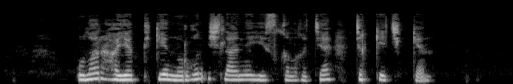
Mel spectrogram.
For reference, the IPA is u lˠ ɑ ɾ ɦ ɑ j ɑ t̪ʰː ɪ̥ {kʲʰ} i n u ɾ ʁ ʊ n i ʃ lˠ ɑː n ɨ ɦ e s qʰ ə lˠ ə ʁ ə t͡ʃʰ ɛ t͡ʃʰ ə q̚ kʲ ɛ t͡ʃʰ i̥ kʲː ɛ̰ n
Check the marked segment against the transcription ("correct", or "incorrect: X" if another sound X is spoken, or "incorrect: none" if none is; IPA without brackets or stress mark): incorrect: kʲ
